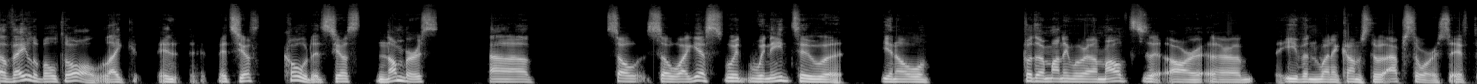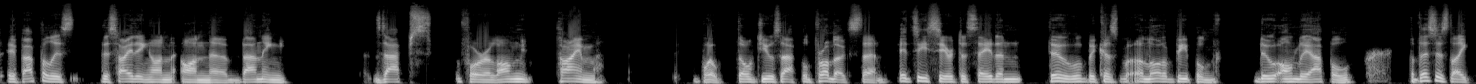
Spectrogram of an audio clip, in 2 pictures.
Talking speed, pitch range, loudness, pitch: 155 wpm, 110-135 Hz, -17 LUFS, 125 Hz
